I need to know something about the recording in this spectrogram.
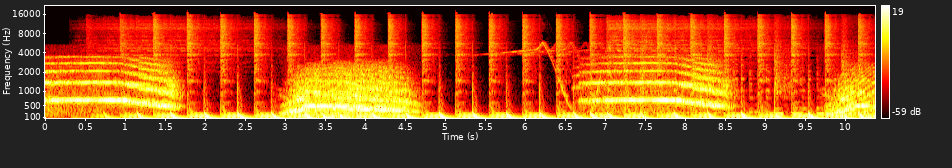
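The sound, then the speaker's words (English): Warped, distorted elephant trumpeting with long wavering calls that slide downward, layered over a steady pulsing beat. Loud and continuous throughout, with no talking. “what does an elephant on acid sound like?”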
